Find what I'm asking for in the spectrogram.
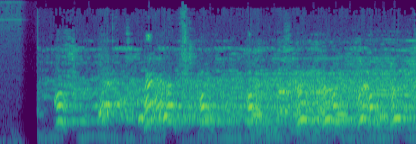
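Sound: stray dogs barking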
